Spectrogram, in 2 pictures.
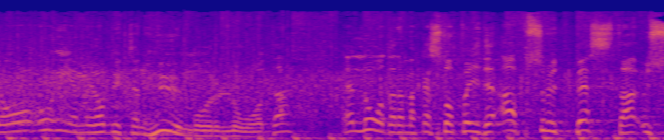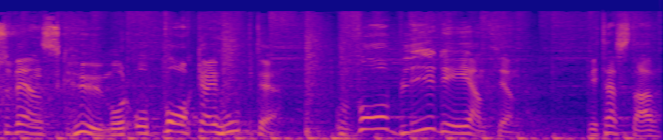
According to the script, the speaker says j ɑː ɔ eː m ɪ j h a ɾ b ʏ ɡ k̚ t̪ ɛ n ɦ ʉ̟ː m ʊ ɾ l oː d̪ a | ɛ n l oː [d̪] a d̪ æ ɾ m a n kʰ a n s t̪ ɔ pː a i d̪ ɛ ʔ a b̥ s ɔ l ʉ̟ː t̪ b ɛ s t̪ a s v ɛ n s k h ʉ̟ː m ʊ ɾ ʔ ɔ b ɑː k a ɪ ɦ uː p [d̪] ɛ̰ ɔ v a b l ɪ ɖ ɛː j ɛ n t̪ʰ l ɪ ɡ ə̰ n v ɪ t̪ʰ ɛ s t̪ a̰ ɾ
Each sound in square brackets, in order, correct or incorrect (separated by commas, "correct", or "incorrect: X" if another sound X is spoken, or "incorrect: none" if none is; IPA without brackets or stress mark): correct, correct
